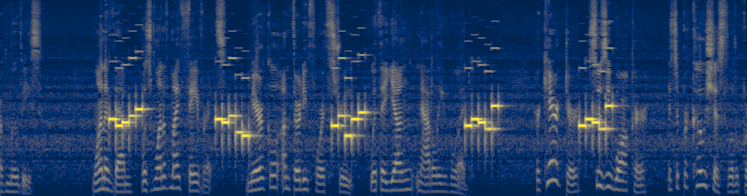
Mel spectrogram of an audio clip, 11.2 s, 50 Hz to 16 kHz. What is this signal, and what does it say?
Five-tone selective call (CCIR), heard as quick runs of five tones, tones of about 100 ms, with room echo and speech in English. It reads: 75680 76832 58279 57644 57644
